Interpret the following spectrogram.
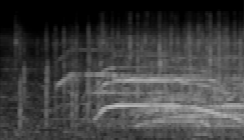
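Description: A live blues band breaks off into a short stop. In the gap, one long high note slides up, holds for over a second and falls away at the end, over faint crowd noise.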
